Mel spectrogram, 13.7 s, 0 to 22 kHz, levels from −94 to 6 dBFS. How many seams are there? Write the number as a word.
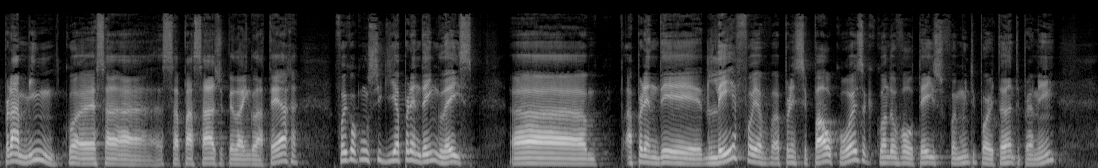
zero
